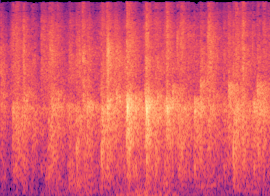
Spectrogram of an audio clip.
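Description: A small live audience claps for a few seconds when asked to clap if they liked six minutes of talking, a steady patter of scattered hands with a couple of sharper, louder claps in the middle, and no one speaking.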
